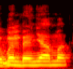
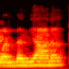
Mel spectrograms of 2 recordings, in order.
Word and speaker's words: Wembanyama: How do you say that name? – Victor Wembanyama. Yeah, that's how I've been saying it. – Say it again. Say it again. – Victor Wembanyama. Like it's like the same, like Wembanyama. – The same, like the same beat as like, that's my baby's mama. You know, that's right? My it's like mama.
